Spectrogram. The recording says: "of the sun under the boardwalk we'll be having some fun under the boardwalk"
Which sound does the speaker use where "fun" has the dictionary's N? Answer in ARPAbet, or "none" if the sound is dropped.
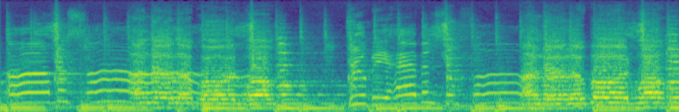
none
